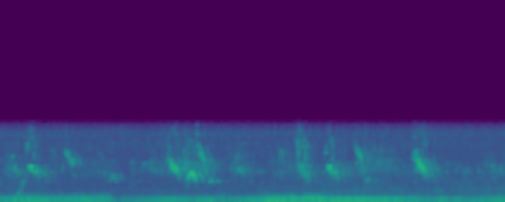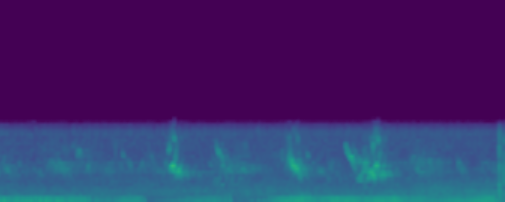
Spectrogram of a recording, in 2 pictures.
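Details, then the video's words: Chorus of mating frogs in a wildlife gardener's pond: continuous low rolling croaks swell and fade, topped by quick scattered clicks, and a soft knock near the middle. "The Frog Chorus in Wildlife Gardener's Pond"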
